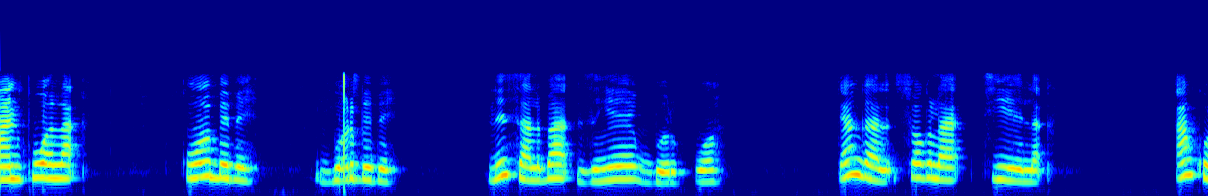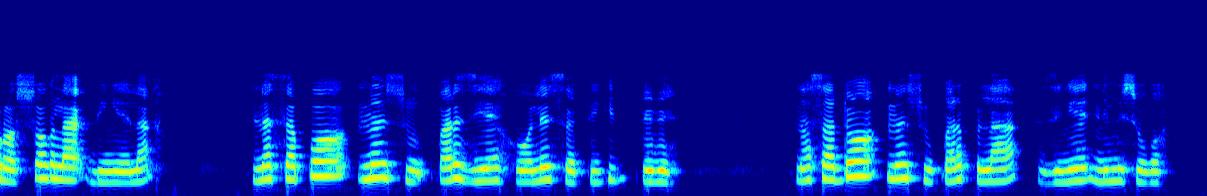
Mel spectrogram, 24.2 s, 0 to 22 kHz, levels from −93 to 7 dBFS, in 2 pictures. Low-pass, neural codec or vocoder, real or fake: 5.4 kHz; none; real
